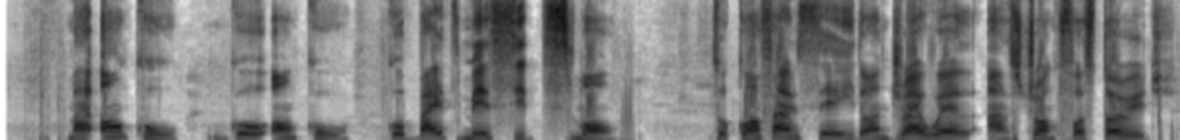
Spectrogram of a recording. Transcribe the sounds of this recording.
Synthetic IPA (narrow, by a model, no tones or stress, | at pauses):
maɪʔɔ̃ŋkʰul | ɡoʔɔ̃ŋkʰul | ɡ̥obaɪtmesitsmɔl | tokɔ̃nfamseidɔ̃ndɹaɪwɛlãnstɹɔ̃ŋɡfɔstɔɹed͡ʒ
